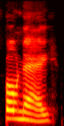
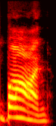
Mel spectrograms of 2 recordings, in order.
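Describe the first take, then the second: First: The surname ends with a 'nay' sound. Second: The surname ends with an 'nd' sound. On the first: The speaker calls it right. "but it's Bonet" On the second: The speaker calls it wrong. "he said Carly Bond"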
